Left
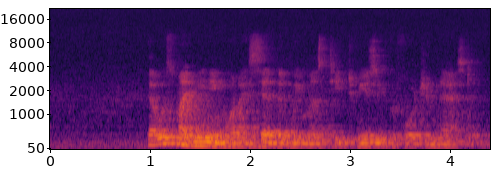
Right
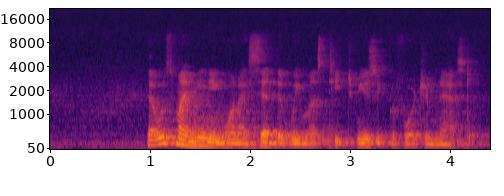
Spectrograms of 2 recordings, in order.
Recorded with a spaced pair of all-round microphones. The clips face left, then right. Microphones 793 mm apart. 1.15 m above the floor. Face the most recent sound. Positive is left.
turn(degrees=-75)  # may be behind; listen again after turning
